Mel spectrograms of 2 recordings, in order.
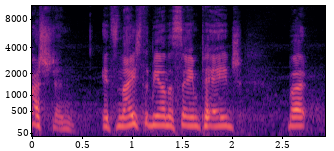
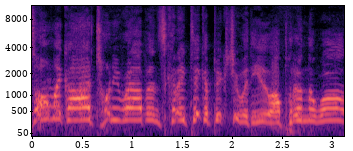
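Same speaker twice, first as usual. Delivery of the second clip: high, loud gushing fan; excited fan; 11 semitones higher, 4 dB louder than usual. Acted. Shop guy asks famous customer for a picture, excited, high and loud. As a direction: gush like a starstruck shop guy. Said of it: "and the guy goes".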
